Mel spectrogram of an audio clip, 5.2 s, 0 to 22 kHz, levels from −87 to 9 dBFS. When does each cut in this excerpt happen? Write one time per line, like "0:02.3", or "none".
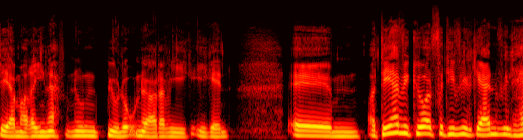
0:03.6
